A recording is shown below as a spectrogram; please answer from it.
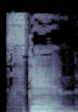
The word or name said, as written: scan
